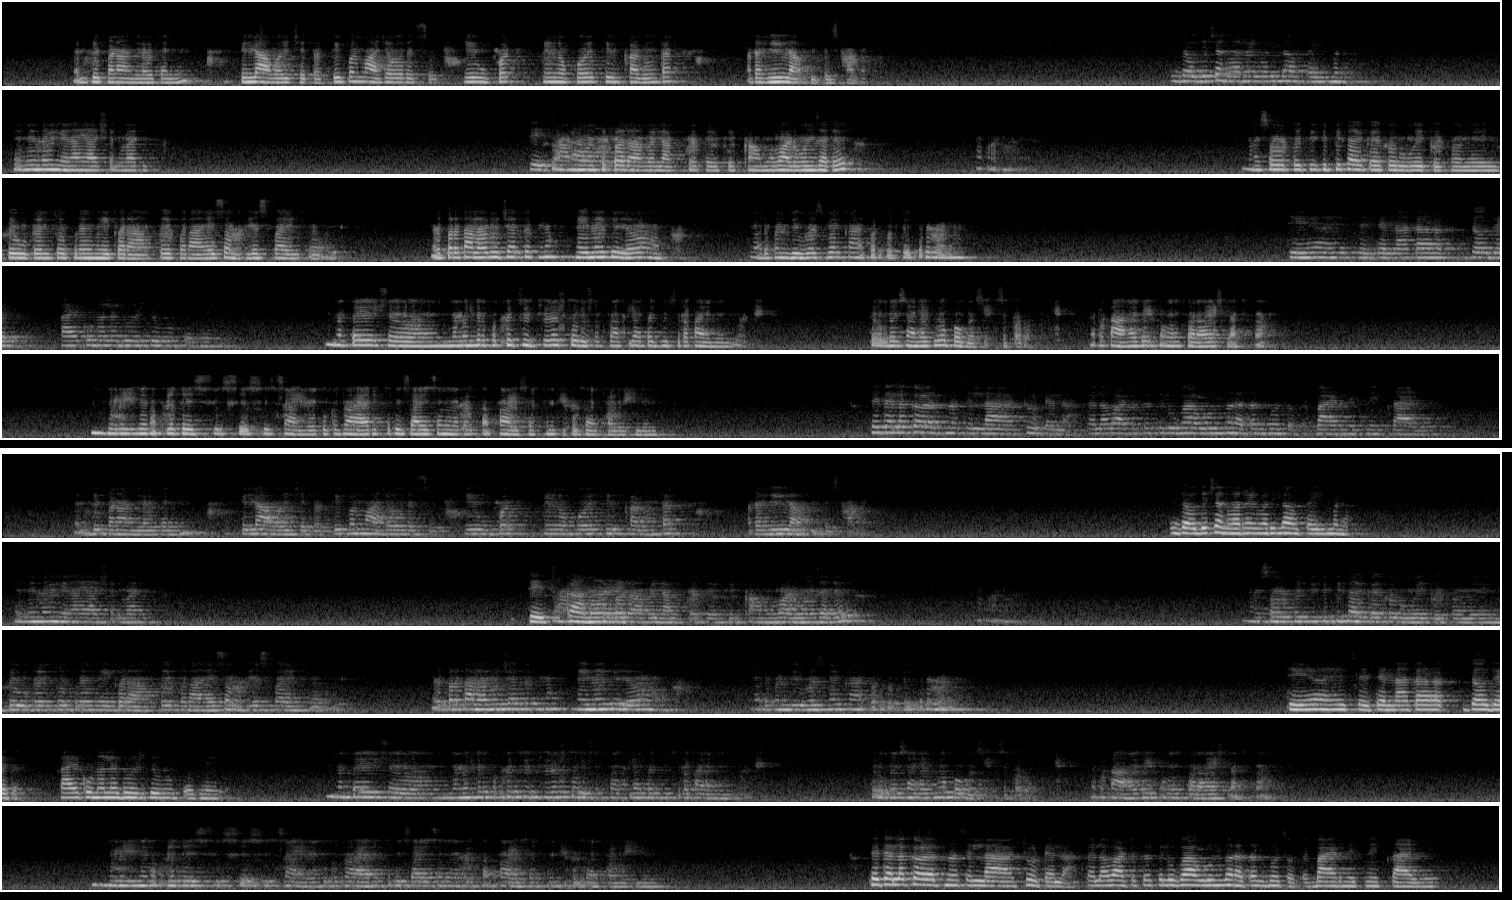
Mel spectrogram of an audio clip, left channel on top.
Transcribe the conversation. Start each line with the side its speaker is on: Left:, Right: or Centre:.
Left: आणि ते पण आणलाय त्यानी ति लावायचीयेत ती पण माझ्यावरचे हे उपट हे नकोय ते काढून टाक आता हे लाव तिथं झाडं.
Right: जाऊ दे शनिवार रविवारी लावता येईल म्हणावं.
Left: त्यांनी नाहीये ना या शनिवारी.
Right: तेच
Left: त्यामुळे
Right: कामं आहेत.
Left: तर करावे लागेल. एक एक काम वाढवून जातायेत. <unintelligible> असं होतं की किती काय काय करू एकेकाणी ते उठेल तोपर्यंत हे करा ते पण आहे संपलेच पाहिजे. ने परत आल्यावर विचारत्यात ना हे नाही केलं? अरे पण दिवसभर काय करतात ते तरी बघा.
Right: ते आहेचे त्यांना आता जाऊ दे आता काय कुणाला दोष देण्यात उपयोग नाहीये.
Left: मग तेच म्हणून तर फक्त चिडचिडच करू शकतो आपल्या हातात दुसरं काय नाही म. तेवढं झालं की गप्प बसायचं परत परत आहे ते सगळं करावेच लागता. <unintelligible> शिळ शिळ शिळ चालूये कुठ बाहेर कुठ जायचं म्हटलं तरी आता पावसात पण कुठं जाता येतं नाही.
Right: ते त्याला कळत नसेल ला छोट्याला त्याला वाटत असेल उगा आवरून घरातच बसवतात बाहेर न नेत काय नाही.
